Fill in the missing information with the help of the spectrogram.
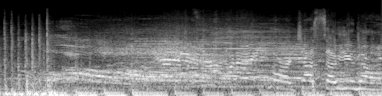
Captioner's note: intense music; audience gasps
